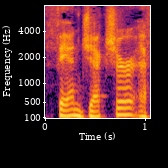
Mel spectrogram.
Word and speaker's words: Fanjecture: Yeah, just I have a YouTube channel called Fanjecture, Fanjecture, just spelled like it sound.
